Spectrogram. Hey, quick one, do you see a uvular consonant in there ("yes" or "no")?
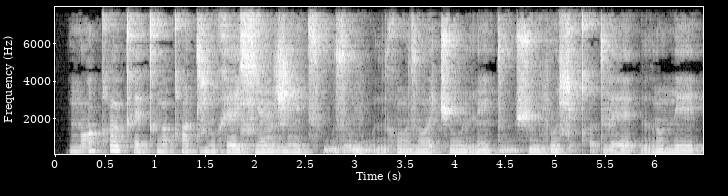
yes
